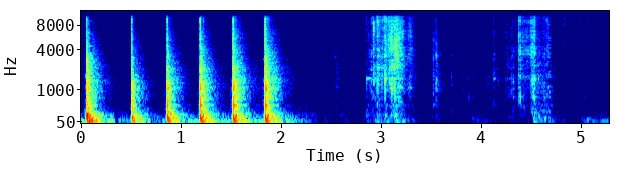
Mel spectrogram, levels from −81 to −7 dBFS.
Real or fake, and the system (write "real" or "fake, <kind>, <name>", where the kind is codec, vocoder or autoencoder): real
